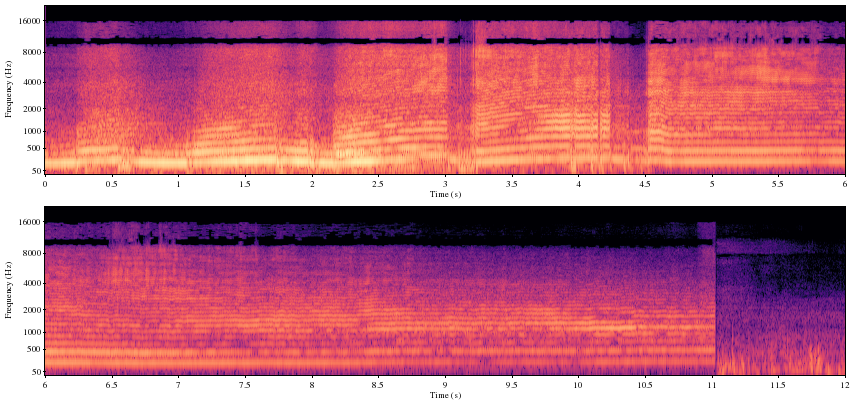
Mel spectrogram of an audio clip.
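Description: A car engine hums as a car drives past.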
